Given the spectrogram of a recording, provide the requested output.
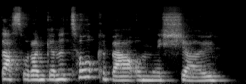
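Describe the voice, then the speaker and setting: A woman with an English accent. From London, England. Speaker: musician and healer. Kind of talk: interview.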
